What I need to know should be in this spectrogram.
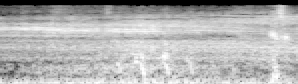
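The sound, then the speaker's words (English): Jet airliner passing overhead on a flight path near London Airport, a steady, broad low roar that holds at an even level throughout. “This complex is right under one of London Airport's flight paths. I can't stand those things. The jet engine is third on my list of retrograde creations”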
